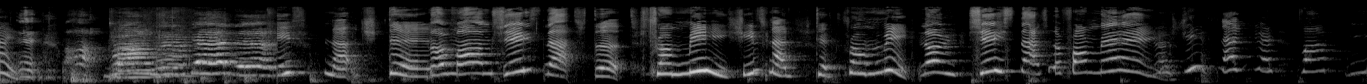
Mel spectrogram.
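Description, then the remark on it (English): Two young siblings, aged three and five, overlap in rapid, agitated back-and-forth with high-pitched voices, loud, with shrill rising shouts of "Hey, it's mine! No, it's mine!" that sound like a heated squabble. “I have a three year old and a five year old, and we are deep in the sibling rivalry wars.”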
